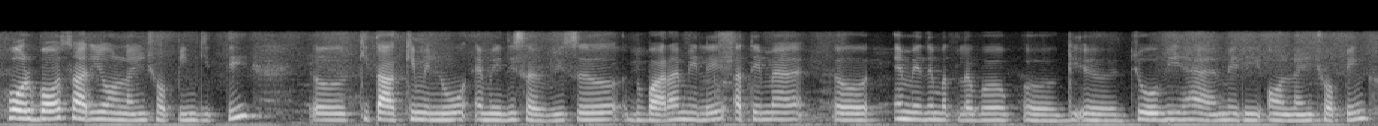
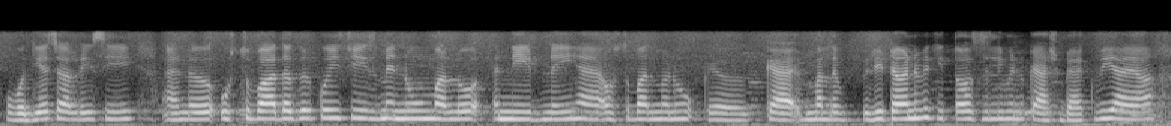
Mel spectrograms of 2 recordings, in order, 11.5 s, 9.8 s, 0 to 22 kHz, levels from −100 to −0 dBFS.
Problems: constant background noise, continuous background conversations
